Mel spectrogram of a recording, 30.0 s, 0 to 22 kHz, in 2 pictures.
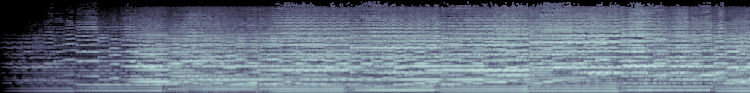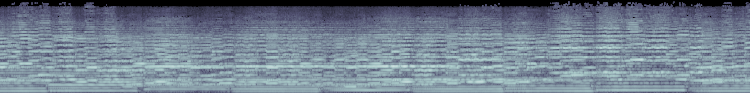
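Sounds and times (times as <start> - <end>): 
classical ensemble playing: 0.5 - 30.0.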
